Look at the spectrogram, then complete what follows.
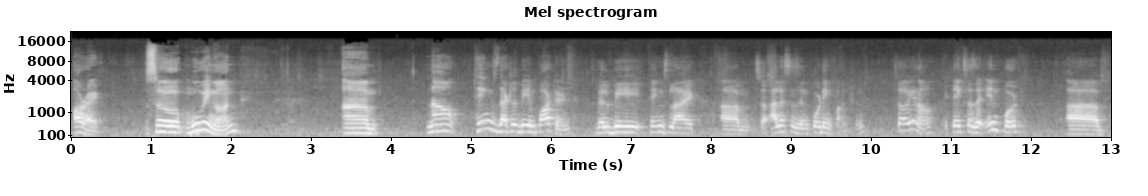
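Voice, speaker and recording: A man's voice: high voice, darkish tone, slight background noise. A man with an Indian accent, a professor giving a technical tutorial, explaining step by step in a conversational way and inviting questions. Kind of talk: technical lecture.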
